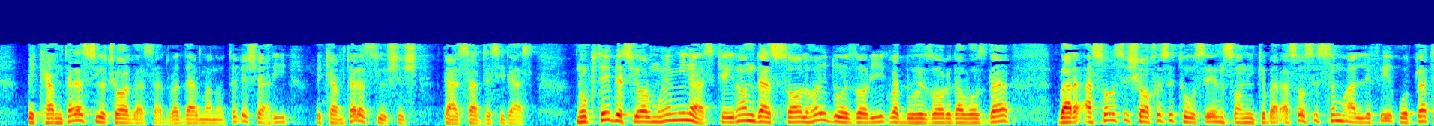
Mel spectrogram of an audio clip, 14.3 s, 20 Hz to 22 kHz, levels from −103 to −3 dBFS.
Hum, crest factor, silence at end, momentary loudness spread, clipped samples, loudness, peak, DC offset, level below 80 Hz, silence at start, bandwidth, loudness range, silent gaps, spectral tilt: none; 22 dB; 0 s; 11 LU; under 0.1%; -23 LUFS; -2 dBFS; under 0.1%; -70 dBFS; 0.3 s; 5.4 kHz; 7 LU; none; -7.5 dB/octave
